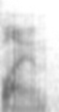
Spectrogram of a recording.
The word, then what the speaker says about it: Leon: in Resident Evil Leon it's French Leon Kennedy I don't care that he's lie on it he's not French in game it's lion lion that's that's how you that's how you pronounce his name that's what they do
